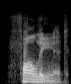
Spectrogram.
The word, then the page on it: foliate: American English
